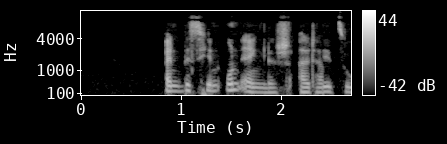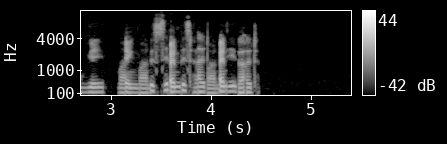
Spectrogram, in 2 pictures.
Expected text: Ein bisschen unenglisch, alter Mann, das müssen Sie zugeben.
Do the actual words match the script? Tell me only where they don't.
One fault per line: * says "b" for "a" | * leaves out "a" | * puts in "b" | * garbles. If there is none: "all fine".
* leaves out "Mann das müssen"
* garbles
